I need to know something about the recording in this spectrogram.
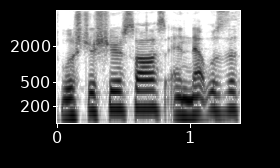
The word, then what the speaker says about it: Worcestershire: of I never know how to say it because if you read it it looks like we're Chester sure Shire sauce and and so I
